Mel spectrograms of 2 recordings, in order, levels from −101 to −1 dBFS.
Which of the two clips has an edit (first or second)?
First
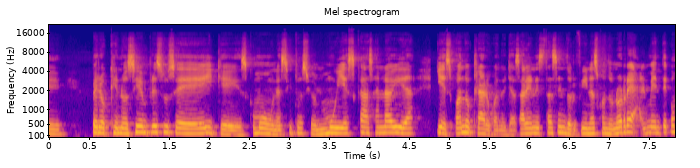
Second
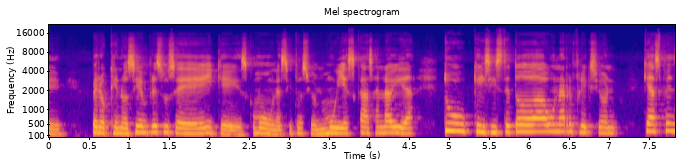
first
